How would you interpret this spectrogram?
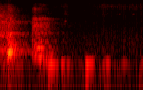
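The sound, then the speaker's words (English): Two quick, harsh coughs in close succession, fairly loud, followed by a few faint, low throaty sounds as the coughing fades. The cough comes from the chest and lungs, not the throat. “Well, they're giving me ideas on how to help with the cough in the chat.”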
